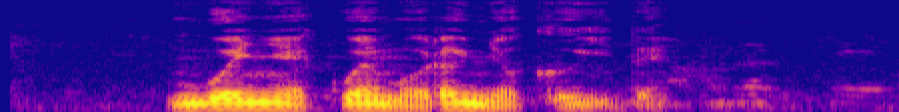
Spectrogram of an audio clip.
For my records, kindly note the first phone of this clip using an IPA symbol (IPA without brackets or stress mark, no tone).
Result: m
